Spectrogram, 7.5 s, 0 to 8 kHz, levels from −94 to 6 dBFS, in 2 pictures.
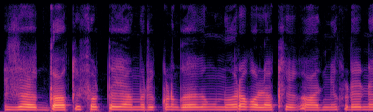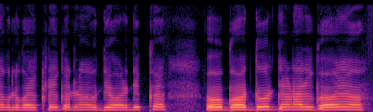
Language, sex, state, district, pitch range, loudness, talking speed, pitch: Marwari, male, Rajasthan, Churu, 175-185 Hz, -22 LUFS, 265 wpm, 180 Hz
